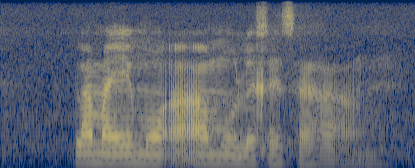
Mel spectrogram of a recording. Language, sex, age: Tswana, male, 19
